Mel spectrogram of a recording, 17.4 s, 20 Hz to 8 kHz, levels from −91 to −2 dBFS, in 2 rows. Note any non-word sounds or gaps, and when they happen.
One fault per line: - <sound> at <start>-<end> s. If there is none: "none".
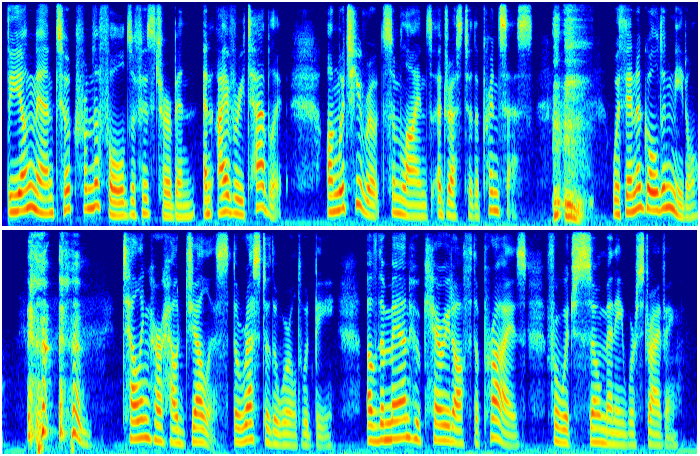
- throat clearing at 6.9-7.4 s
- cough at 9.0-9.8 s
